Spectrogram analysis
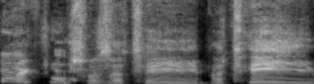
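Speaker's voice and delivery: put-on heavy, thick French accent, very high pitch. Recalling Martel cutting a promo, Rick Martel French accent. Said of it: "a heavy French accent ... I do a horrible Rick Martel impression".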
